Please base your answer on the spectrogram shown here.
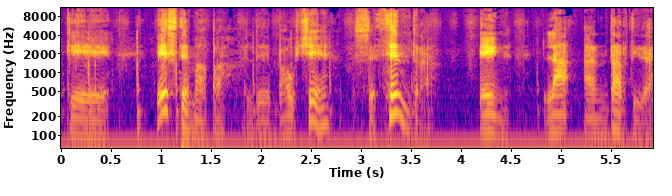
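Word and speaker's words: Bauche: y el mapa de bauch así como lo estoy leyendo amigo no estoy haciendo así no me estoy haciendo el guapo no estoy poniendo acentos se escribe B a u c h e bauch y en este mapa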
